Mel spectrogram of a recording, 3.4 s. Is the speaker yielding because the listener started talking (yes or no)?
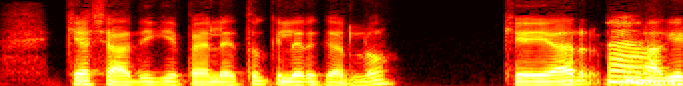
no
